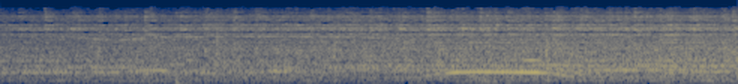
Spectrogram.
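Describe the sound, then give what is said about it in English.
A steady wash of crowd cheering fills the scene, with bells ringing continuously over the din, blended into the noisy background, as Colleen and Gary join Herb on a balcony; the cheering and bell ringing last almost a full minute before a tile presentation. “By the way, the cheering and bell ringing went on for almost a full minute before the tile presentation.”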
